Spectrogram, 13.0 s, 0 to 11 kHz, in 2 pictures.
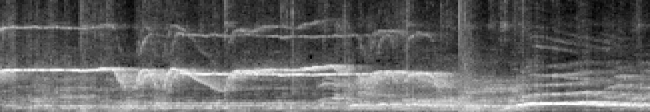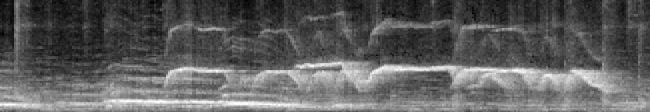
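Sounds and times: high sliding whistles: 0:00.0 - 0:04.6, 0:08.2 - 0:12.6
string band folk dance music: 0:00.0 - 0:13.0.

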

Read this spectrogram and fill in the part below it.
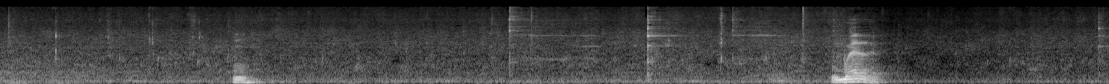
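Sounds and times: steady background noise: 0:00.0 - 0:11.0
cutlery clinking against plate: 0:05.0 - 0:08.1.

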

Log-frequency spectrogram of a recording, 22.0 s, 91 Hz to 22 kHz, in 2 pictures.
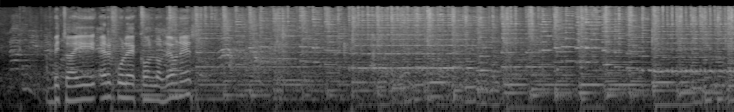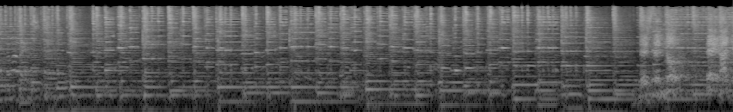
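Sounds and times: plucked string band playing: 0:01.8 - 0:22.0.

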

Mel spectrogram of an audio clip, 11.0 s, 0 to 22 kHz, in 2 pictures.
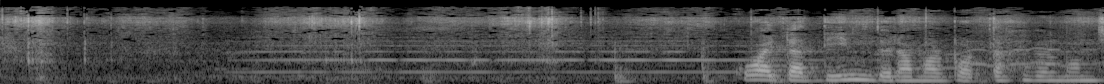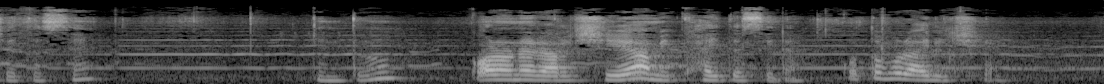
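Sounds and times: hand mashing chillies on plate: 0:00.0 - 0:06.6
held note of background music: 0:01.1 - 0:11.0.

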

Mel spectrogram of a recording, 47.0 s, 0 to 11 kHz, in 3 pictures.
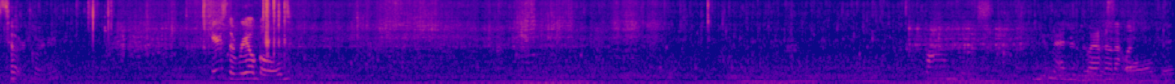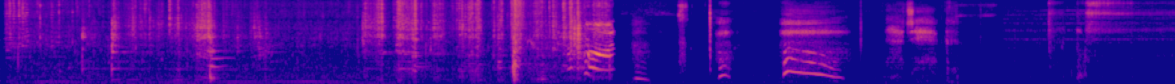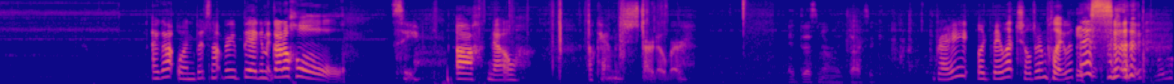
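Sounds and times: creek water sloshing: 0:00.0 - 0:23.5.

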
